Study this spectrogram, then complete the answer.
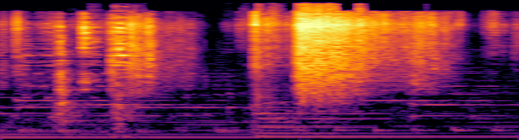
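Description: Garlic cloves tossed onto a sheet of aluminum foil while making baba ganoush, giving a few light crinkles and taps followed by a louder, brief rustle of foil near the mic.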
